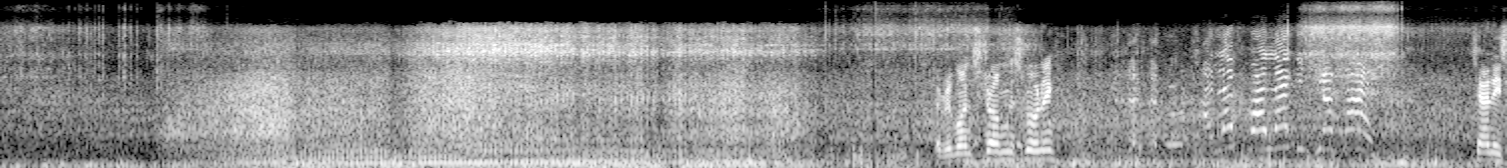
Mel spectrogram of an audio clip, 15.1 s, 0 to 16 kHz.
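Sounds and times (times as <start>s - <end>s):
road noise: 0.0s - 15.0s.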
